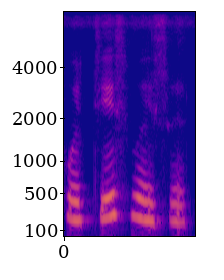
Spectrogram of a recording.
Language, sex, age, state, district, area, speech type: Santali, female, 30-45, West Bengal, Bankura, rural, spontaneous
